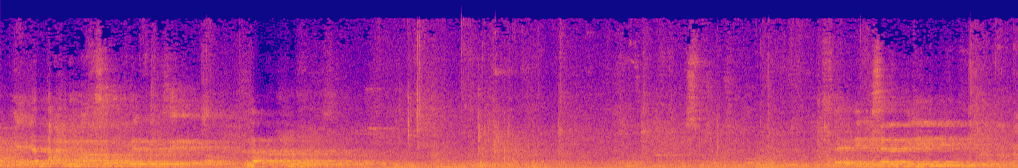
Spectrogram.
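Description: A middle-aged woman speaks with animation into a microphone, heard through a loudspeaker.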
